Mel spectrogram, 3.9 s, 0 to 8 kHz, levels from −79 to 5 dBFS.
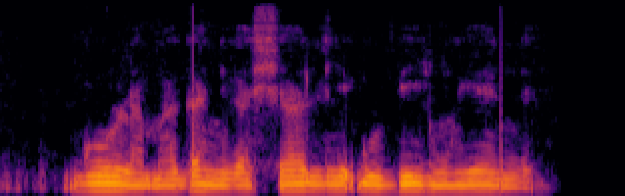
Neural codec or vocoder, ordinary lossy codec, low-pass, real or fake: vocoder, 24 kHz, 100 mel bands, Vocos; MP3, 64 kbps; 7.2 kHz; fake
